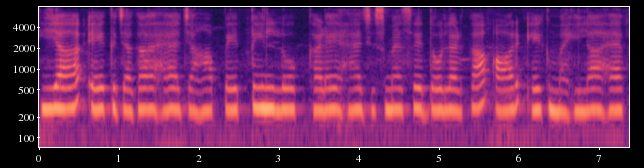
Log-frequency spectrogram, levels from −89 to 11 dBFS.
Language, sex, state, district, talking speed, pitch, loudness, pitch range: Hindi, female, Jharkhand, Deoghar, 155 wpm, 260 Hz, -17 LUFS, 255-265 Hz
